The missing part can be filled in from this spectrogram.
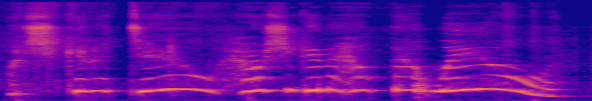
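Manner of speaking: put-on a child dying to know what happens; eager wondering. Reader voices eager listener.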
